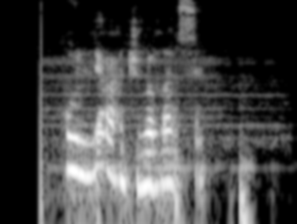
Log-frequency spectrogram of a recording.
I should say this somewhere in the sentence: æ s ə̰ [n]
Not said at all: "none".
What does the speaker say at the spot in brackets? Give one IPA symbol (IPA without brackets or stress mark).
n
